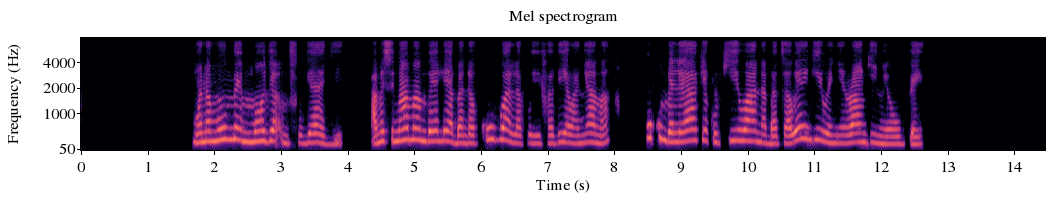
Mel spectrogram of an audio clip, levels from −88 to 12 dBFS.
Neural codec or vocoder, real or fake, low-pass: codec, 32 kHz, 1.9 kbps, SNAC; fake; 7.2 kHz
